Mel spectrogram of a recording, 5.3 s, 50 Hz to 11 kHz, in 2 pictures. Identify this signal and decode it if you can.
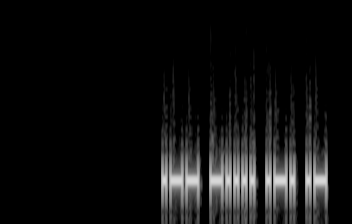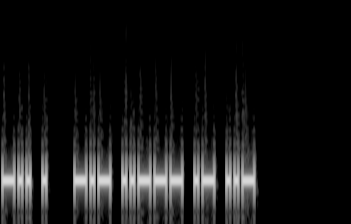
Morse code, heard as a keyed tone, about 37 wpm, 700 Hz. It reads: W6RA DE K2AU
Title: USA Callsign DE Callsign - 4 Characters - 40wpm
